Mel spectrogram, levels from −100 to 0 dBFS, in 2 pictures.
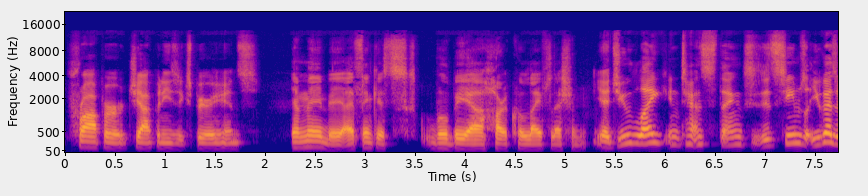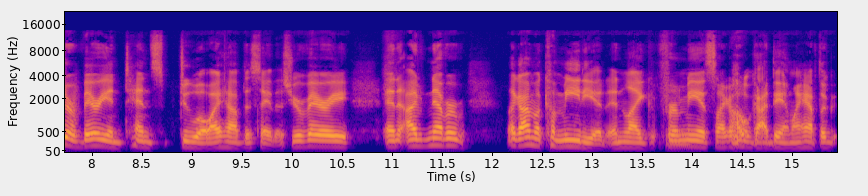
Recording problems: thin; somewhat; fading below 300 Hz

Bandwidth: 13.5 kHz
